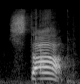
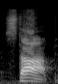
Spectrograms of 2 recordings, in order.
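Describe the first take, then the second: First: It is said in a higher, louder voice. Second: It is said in a lower, quieter voice. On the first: The speaker calls it wrong. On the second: The speaker calls it right.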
